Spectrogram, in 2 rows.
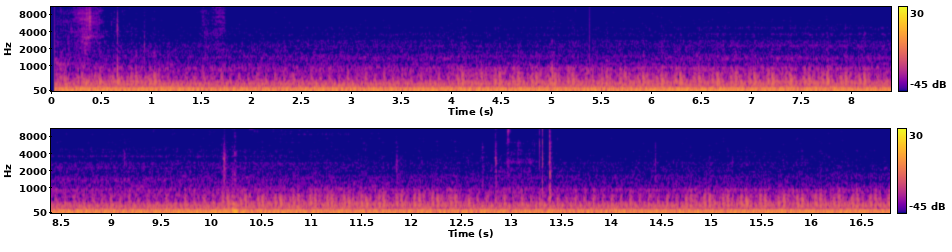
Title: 2013 Subaru Forester 2.5xt rough idle sound from inside cabin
